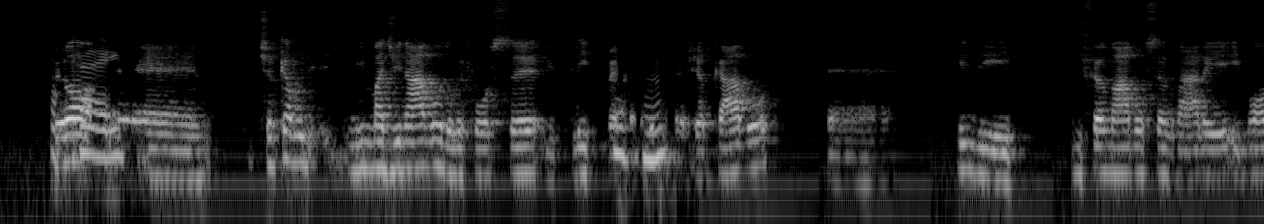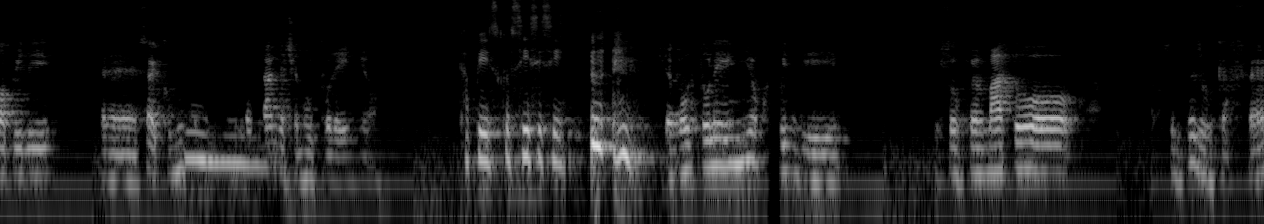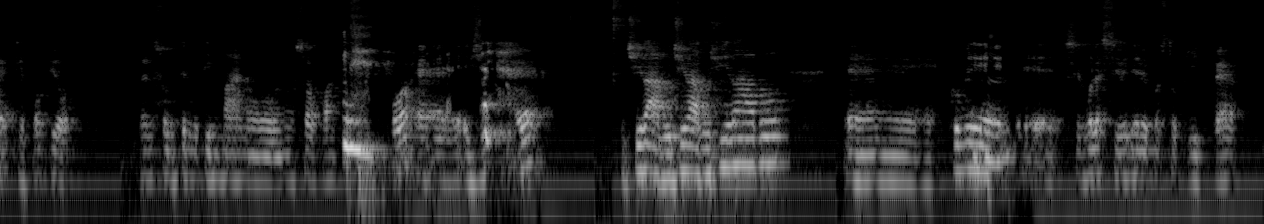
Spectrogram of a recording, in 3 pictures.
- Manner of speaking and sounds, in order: static; distorted speech; unintelligible speech; throat clearing; chuckle; tapping; cough; "proprio" said as "popio"; chuckle; tsk
- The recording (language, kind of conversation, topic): Italian, podcast, Qual è il ricordo della tua infanzia che ti commuove ancora?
